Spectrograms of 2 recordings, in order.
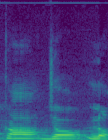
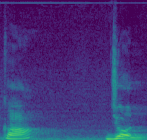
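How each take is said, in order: First: "কা, জ, ল" with জ and ল split apart, each sound said alone; syllable by syllable. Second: "কা, জল" with জল joined as one closed syllable; correct syllables. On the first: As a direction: break "কা, জ, ল" into three separate beats. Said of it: "কখনো বলছি না". ("কা, জ, ল" আলাদা আলাদা করে ভেঙে বলা) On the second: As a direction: say "কা" then "জল" in one beat, ending on ল. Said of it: "বলছি". ("কা, জল" দুই দলে, জল একসাথে) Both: Shown as a demonstration.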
